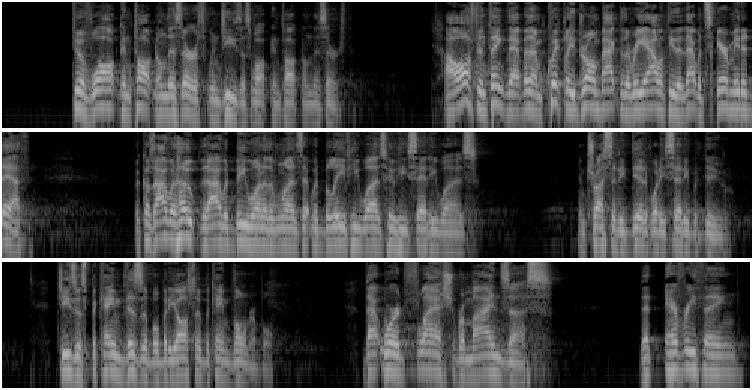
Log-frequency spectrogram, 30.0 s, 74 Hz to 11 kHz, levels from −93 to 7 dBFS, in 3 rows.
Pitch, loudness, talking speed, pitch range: 135 Hz, -32 LUFS, 170 wpm, 120-155 Hz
